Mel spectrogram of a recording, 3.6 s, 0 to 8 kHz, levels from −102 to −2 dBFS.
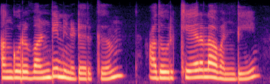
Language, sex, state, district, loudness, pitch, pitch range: Tamil, female, Tamil Nadu, Nilgiris, -14 LUFS, 230 Hz, 215-250 Hz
